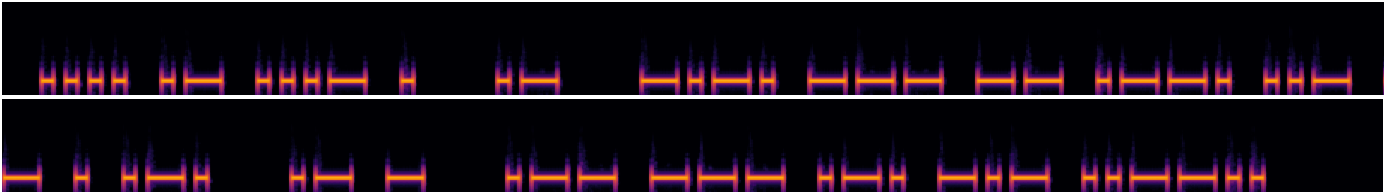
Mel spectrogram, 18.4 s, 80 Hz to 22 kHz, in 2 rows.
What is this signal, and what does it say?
Morse code, heard as a keyed tone, about 15 wpm, 700 Hz. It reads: HAVE A COMPUTER AT WORK?
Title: Sentences from Top 1000 Words - Review Part 3 - 15wpm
